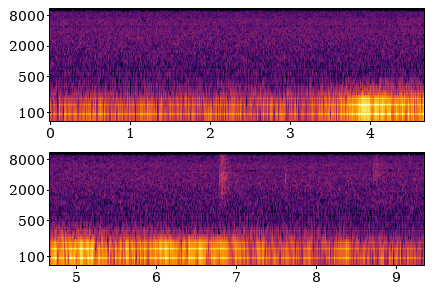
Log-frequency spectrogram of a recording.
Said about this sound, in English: Everything is included in this space. The noise of the cars, motorcycles, sensations. You notice it's there and you just hold your awareness open.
